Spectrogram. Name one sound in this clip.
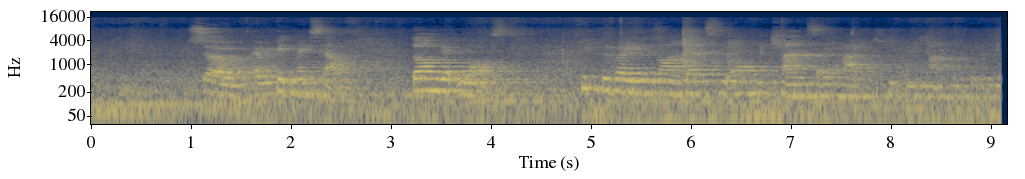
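A young woman speaks nearby in an echoing hall.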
